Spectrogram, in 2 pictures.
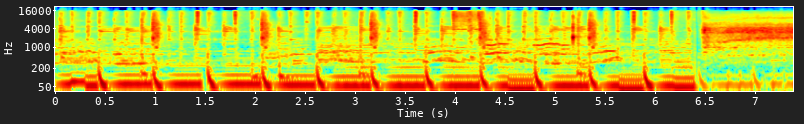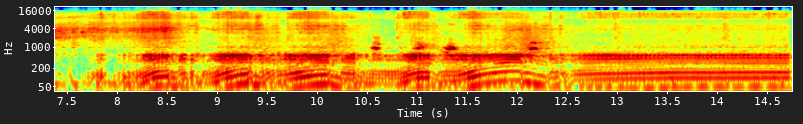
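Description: Rotary engine of a Mazda RX-7 FC3S revs in sharp repeated bursts, then settles into a loud, steady running drone with a rougher, higher-pitched rasp, heard up close with no talking.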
